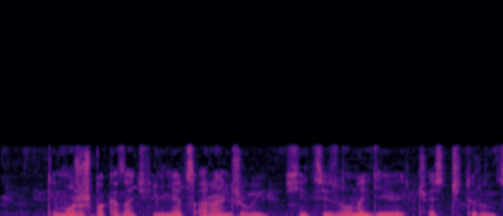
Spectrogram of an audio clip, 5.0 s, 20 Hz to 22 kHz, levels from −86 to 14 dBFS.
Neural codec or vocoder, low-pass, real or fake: codec, 16 kHz, 8 kbps, FunCodec, trained on LibriTTS, 25 frames a second; 7.2 kHz; fake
